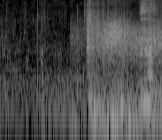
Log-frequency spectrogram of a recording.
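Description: A magical blast roars loudly.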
